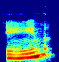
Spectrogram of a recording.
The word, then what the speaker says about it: ehm: the vowel sound aim it's spelled ehm and it's pronounced aim and that is the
